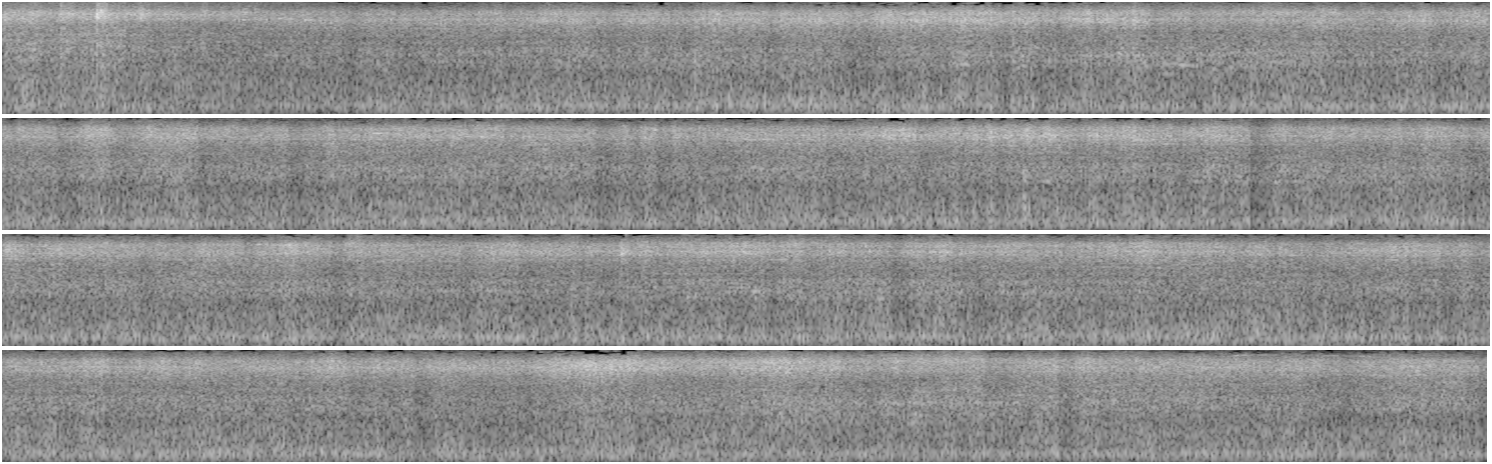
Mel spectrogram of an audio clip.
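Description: Freight train of tank cars rolling past, a steady loud rumble of wheels on rail.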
